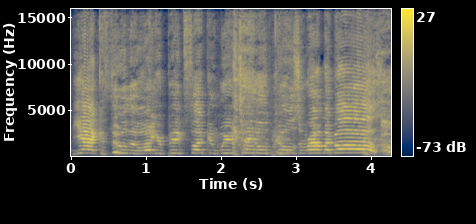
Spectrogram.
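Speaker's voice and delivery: high, loud, drawn-out bellow; mock shout. Host bellowing a lewd plea to Cthulhu, mock shout. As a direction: holler it in over-the-top mock ecstasy.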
